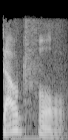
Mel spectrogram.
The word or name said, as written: doubtful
